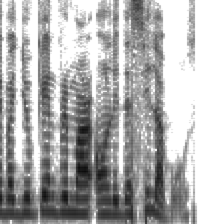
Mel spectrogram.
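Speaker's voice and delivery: normal talking voice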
